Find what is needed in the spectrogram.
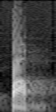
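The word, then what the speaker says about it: palm: রয়েছে তাই এখানে কাম হলো পি এল এম পাম পি এল এম পাম তারপরে এল এম এস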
